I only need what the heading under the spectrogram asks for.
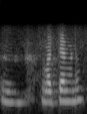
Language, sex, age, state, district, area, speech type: Kannada, female, 18-30, Karnataka, Vijayanagara, rural, conversation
